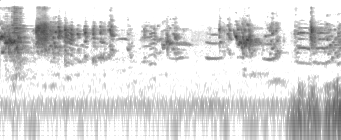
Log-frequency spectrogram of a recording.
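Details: Finches, eating and playing, give quick, high, twittering chirps in overlapping bursts, with soft low rumbling and a thump near the end.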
